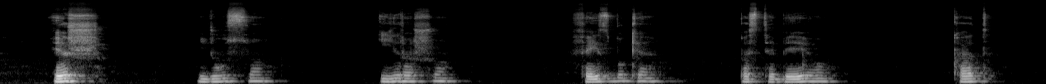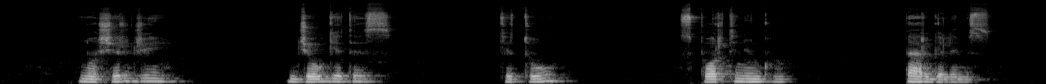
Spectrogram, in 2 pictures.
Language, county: Lithuanian, Telšiai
